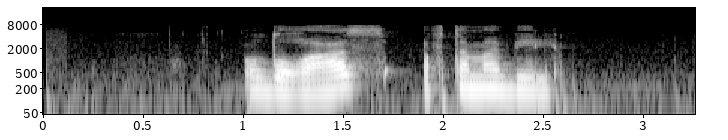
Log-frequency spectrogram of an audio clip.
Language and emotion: Russian, neutral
